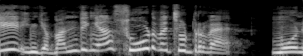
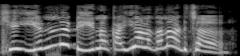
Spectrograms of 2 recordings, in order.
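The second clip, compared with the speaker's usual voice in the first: high indignant protest; shrill retort; 6 semitones higher than usual. Acted. Sister shouts back at her angry sibling, high indignant protest. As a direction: snap back high and sharp.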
